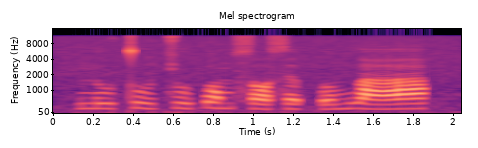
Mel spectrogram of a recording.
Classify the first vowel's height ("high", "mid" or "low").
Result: high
